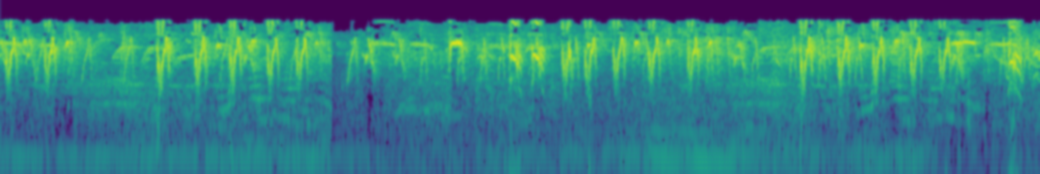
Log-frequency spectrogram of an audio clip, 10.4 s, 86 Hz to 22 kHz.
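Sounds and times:
Bar-winged Prinia singing sharp high chirps and slurred notes: 0.0s - 10.3s.

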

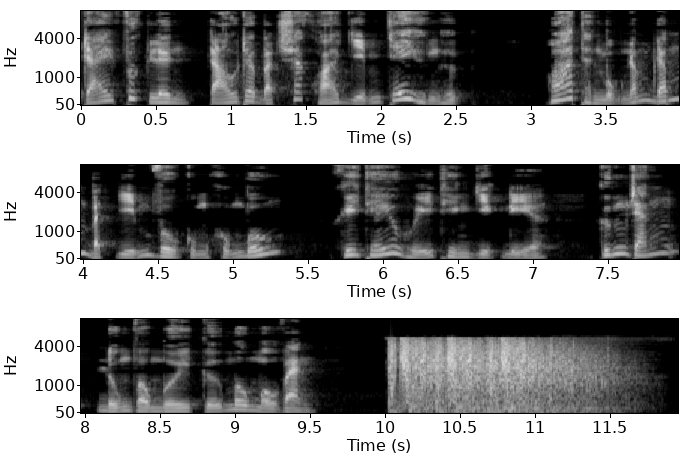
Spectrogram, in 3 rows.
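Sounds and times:
speech: 0.0s - 10.2s
explosions: 10.0s - 11.9s.

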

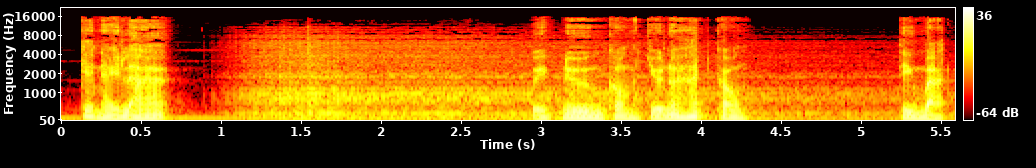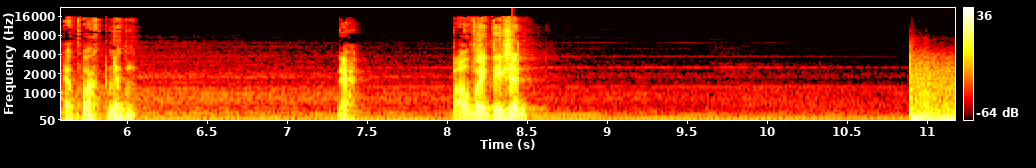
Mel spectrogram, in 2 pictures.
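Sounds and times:
speech: 0.1s - 0.8s, 2.9s - 4.4s, 5.2s - 6.2s, 7.3s - 8.6s
low murmur: 0.2s - 8.6s
floating sphere of blood exploding with a roar: 1.0s - 7.3s, 10.9s - 11.1s.

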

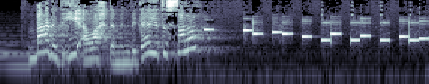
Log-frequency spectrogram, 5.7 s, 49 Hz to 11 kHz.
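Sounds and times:
speech: 0.4s - 2.8s
mobile phone ringtone going off during prayer: 2.7s - 5.7s.

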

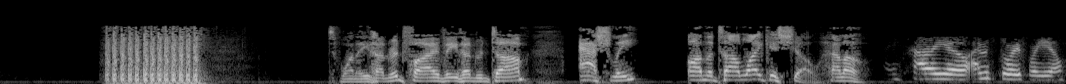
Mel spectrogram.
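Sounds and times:
machine-gun burst sound effect: 1.0s - 2.4s
speech: 3.4s - 10.6s.

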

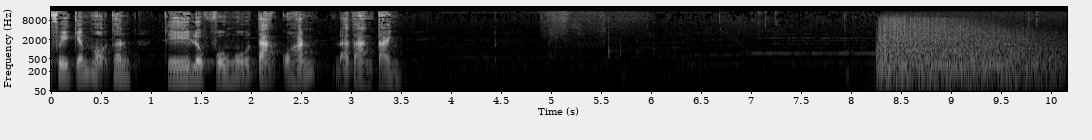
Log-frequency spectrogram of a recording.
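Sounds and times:
speech: 0.0s - 3.6s
series of explosions through earth, rock, snow and ice on a snowy mountain: 8.2s - 10.1s.

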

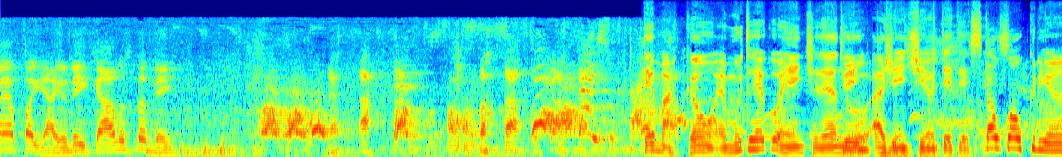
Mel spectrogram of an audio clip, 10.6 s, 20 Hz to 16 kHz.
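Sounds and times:
speech: 0.0s - 1.9s, 2.5s - 10.6s
dog barking and yelping as dog catchers take it from its owner: 2.6s - 7.0s
laughter: 3.4s - 10.6s.

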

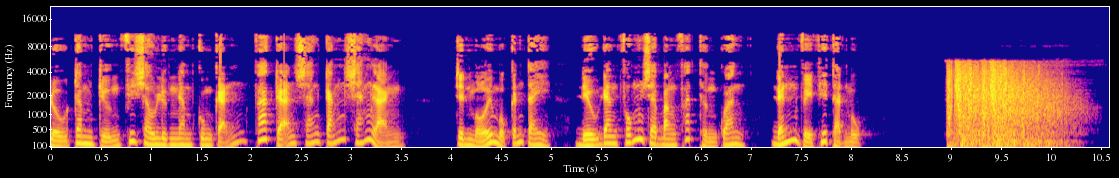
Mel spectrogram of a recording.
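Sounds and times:
speech: 0.0s - 8.2s
huge explosion sound effect: 9.0s - 10.5s.

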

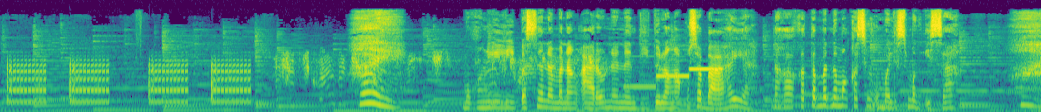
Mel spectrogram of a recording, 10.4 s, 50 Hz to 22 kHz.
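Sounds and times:
telephone ringback tone while calling a coworker: 0.0s - 2.6s
speech: 3.6s - 10.4s.

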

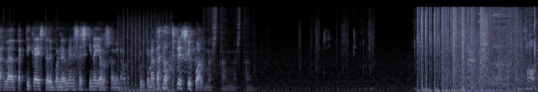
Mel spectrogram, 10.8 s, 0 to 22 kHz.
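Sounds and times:
speech: 0.0s - 5.2s, 10.6s - 10.7s
rapid video game gunfire: 2.3s - 3.7s, 8.3s - 10.4s.

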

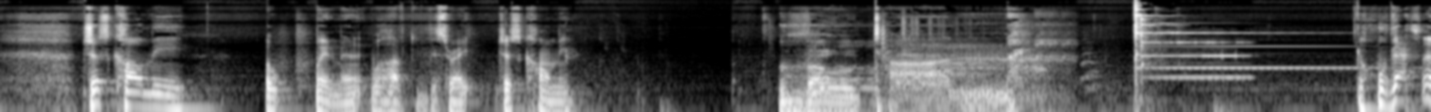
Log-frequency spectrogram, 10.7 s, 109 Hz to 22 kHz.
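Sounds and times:
faint murmur: 0.0s - 10.7s
speech: 0.6s - 4.4s, 5.8s - 7.8s, 10.2s - 10.7s
single bell struck: 8.5s - 10.7s.

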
